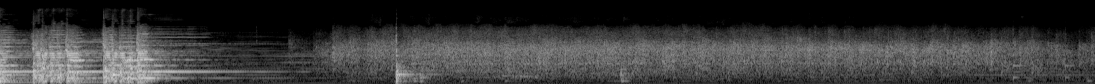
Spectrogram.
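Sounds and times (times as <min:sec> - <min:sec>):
audience applauding: 0:03.2 - 0:10.9
sharp thump: 0:04.0 - 0:04.4.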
